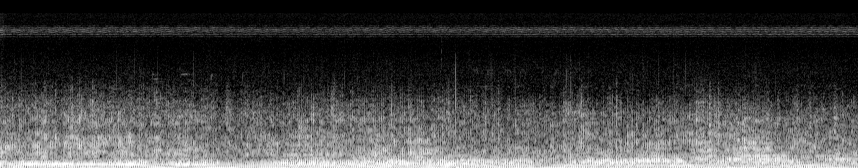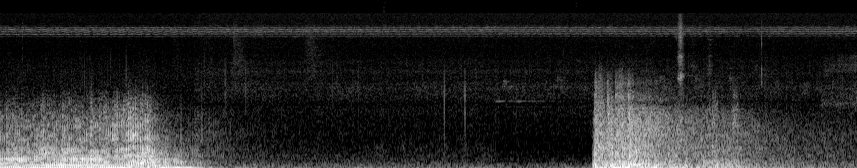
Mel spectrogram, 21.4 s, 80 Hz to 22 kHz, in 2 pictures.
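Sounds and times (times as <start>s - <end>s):
heavy airplane crash rumbling: 0.0s - 13.4s, 18.2s - 21.4s
aircraft engine droning during takeoff: 0.0s - 14.8s, 18.2s - 21.4s.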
